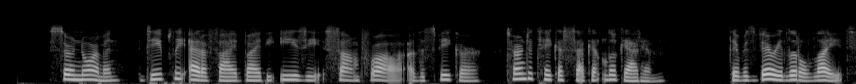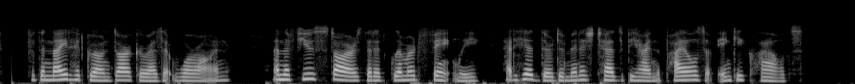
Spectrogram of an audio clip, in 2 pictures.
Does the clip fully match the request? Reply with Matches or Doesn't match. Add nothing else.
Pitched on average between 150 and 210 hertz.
Matches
